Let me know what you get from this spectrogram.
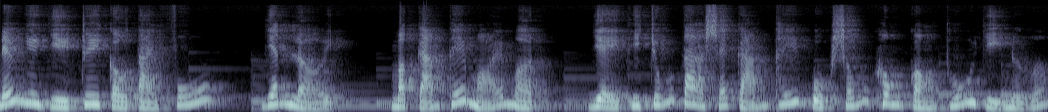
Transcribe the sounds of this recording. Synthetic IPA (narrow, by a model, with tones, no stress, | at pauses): ne˨˦wɲɨ˧zi˨˩t͡ɕwi˧kə˨˩wt̪a̰ː˨˩jfu˨˦ | za˧jŋ̟lə̰ː˧˨j | maː˨˩kaː˧˩mt̪ʰə˨˦jmɔ̰˧˩jməː˨˩t̚ | və̰˧˨jt̪ʰi˨˩t͡ɕʊ˨˦ŋ͡mt̪aː˧sɛ̰˧˥kaː˧˩mt̪ʰə˨˦jku˨˩ək̚sə˨˦wŋ͡mxə˧wŋ͡mkɔ˨˩nt̪ʰu˨˦zḭ˧˨nɨ̰˧˥ə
